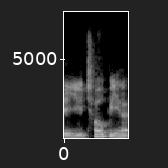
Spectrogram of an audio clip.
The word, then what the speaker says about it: utopia: tendency to view a Utopia as a perfect Society this change in meaning may result from the fact that in English Utopia u-t-o-p-i-a no place and Utopia e-u-t-o-p-i-a good plays are pronounced the same however most contemporary literary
